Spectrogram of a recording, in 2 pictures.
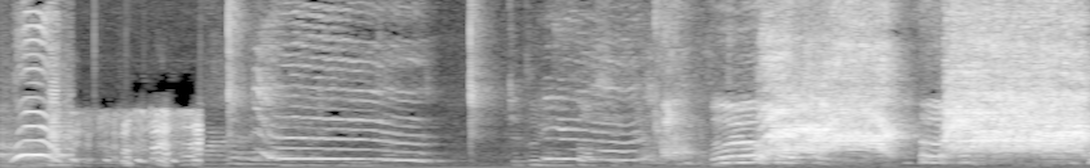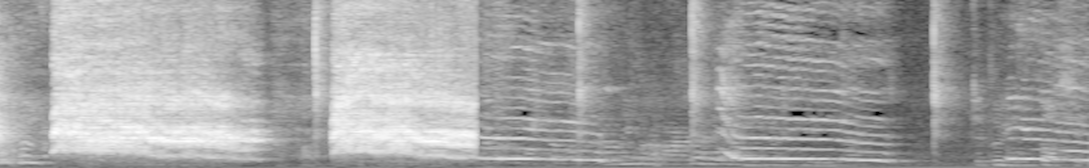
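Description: A dog whining and howling in repeated drawn-out cries that fall in pitch, with louder, harsher cries in the middle.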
